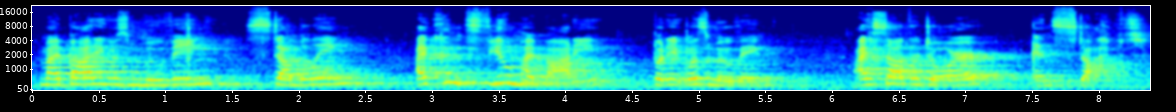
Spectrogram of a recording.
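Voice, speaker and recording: Woman performing an anguished biblical concubine, high voice, halting intense stage monologue, heard from far off. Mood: desperate, anguished. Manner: halting, repetitive, emotionally intense delivery. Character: anguished young unnamed biblical concubine recounting her ordeal. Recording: echoey hall from far off, faint noise.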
